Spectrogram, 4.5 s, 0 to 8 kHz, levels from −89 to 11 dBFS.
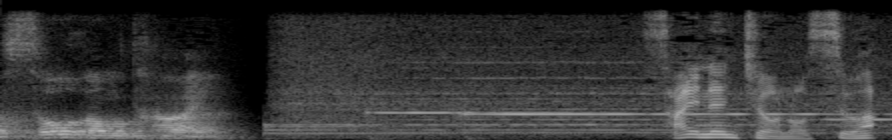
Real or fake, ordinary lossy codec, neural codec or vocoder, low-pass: real; none; none; 7.2 kHz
